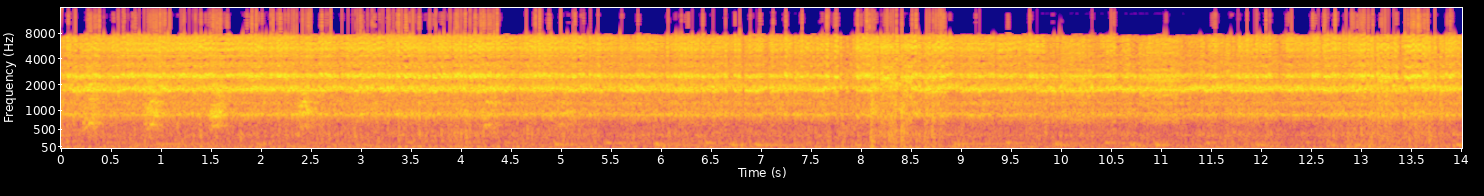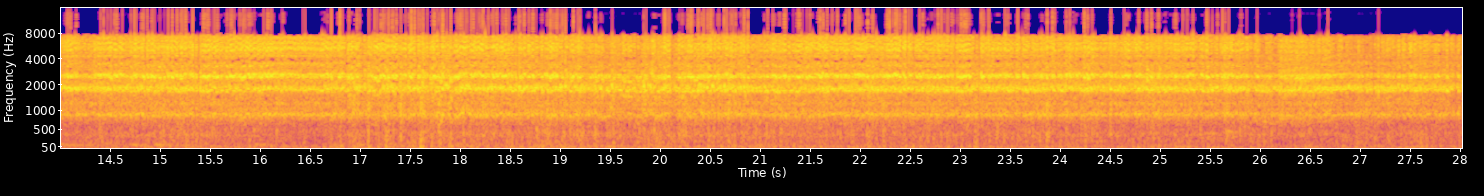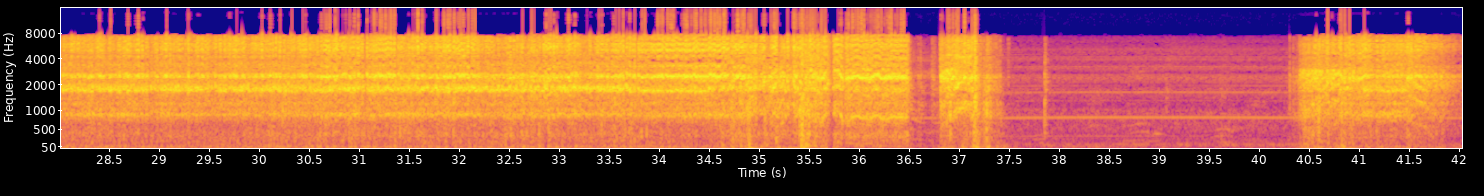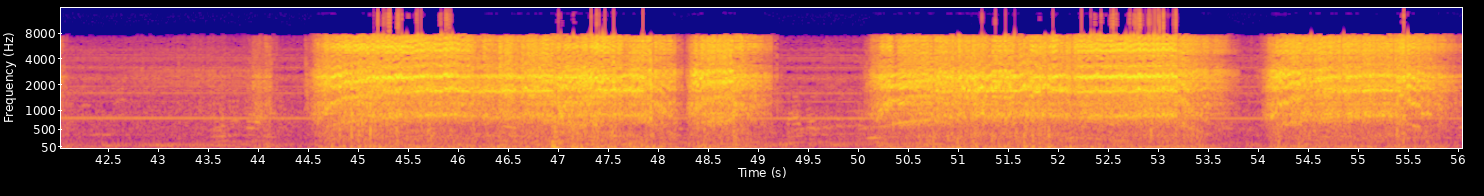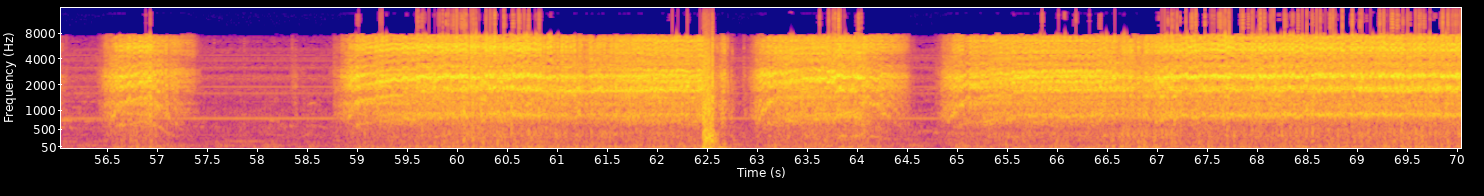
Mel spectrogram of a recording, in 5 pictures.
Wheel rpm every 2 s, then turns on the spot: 230, 230, 230, 230, 230, 220, 230, 230, 230, 230, 230, 230, 240, 230, 230, 230, 220, 210, 110, 0, 110, 0, 150, 180, 50, 190, 120, 120, 30, 130, 210, 130, 130, 210, 230.
none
